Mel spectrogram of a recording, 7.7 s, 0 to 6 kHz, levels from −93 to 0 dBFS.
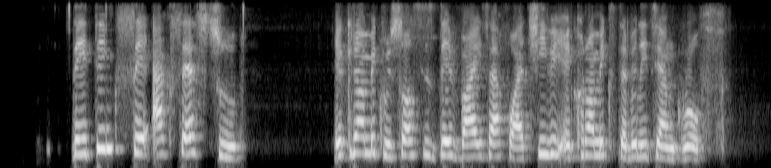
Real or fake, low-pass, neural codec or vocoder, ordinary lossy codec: real; 5.4 kHz; none; none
